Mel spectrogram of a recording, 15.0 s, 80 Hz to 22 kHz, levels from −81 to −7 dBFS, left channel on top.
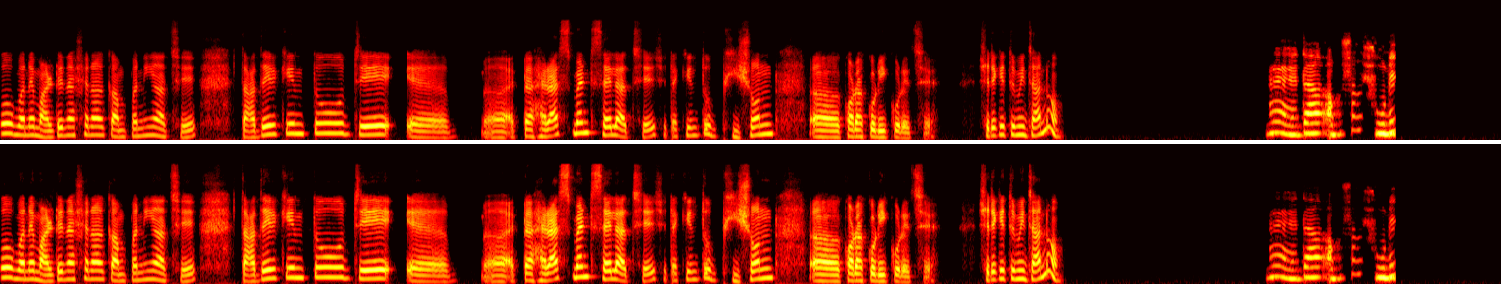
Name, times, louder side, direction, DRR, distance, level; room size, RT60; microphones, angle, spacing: voice 1, 0.0-4.5 4.8-9.4 9.8-10.6, right 3 dB, 30° right, 3.0 m, -27 dB
voice 2, 12.7-14.0, left 3 dB, 80° left, 1.3 m, -24 dB
open air
head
